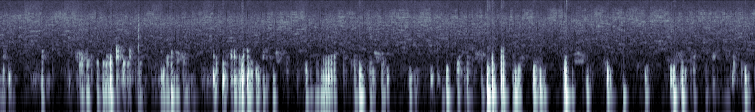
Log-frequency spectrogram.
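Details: Stomach growling in a fit male, heard through a stethoscope over the abdomen: frequent low gurgling and rumbling bursts; ordinary active bowel sounds.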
